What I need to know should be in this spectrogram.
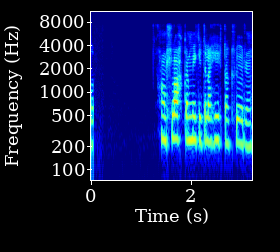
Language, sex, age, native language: Icelandic, male, 11, Icelandic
